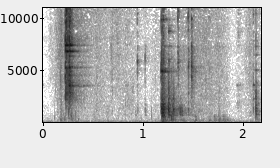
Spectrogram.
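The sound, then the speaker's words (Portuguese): Small vodka shot glasses clink together as Shrein and the twins toast, a bright tap followed by a fuller knock and a faint final chime, with no voices. “Shrein levanta sua dose de vodka.”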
